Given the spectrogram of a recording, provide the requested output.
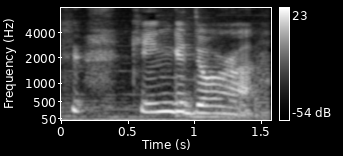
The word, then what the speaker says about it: Ghidorah: King I'm phonetically challenged. Sarah? King Ghidorah.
